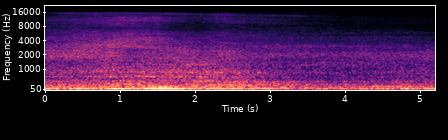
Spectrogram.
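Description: Steady low engine hum under a rushing noise that swells to a peak about a second and a half in, then eases off.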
